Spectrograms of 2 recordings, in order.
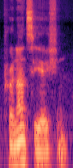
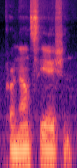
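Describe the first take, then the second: First: The second syllable sounds like 'nun'. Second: The second syllable sounds like 'noun'. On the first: The speaker calls it right. "the correct way of saying it" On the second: The speaker calls it wrong. "the incorrect way would be pronunciation ... pronounced more like that"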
